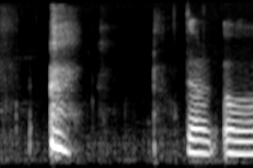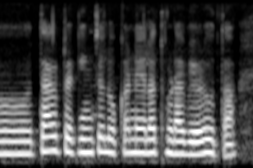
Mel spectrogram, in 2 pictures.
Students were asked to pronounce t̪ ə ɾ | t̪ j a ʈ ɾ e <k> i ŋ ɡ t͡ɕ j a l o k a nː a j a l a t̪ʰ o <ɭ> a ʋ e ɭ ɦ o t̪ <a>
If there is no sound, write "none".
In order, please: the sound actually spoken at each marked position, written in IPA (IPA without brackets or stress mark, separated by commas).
k, ɽ, a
